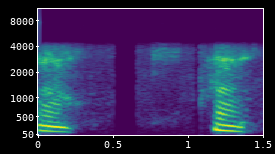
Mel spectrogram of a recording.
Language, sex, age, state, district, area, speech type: Tamil, male, 18-30, Tamil Nadu, Krishnagiri, rural, conversation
